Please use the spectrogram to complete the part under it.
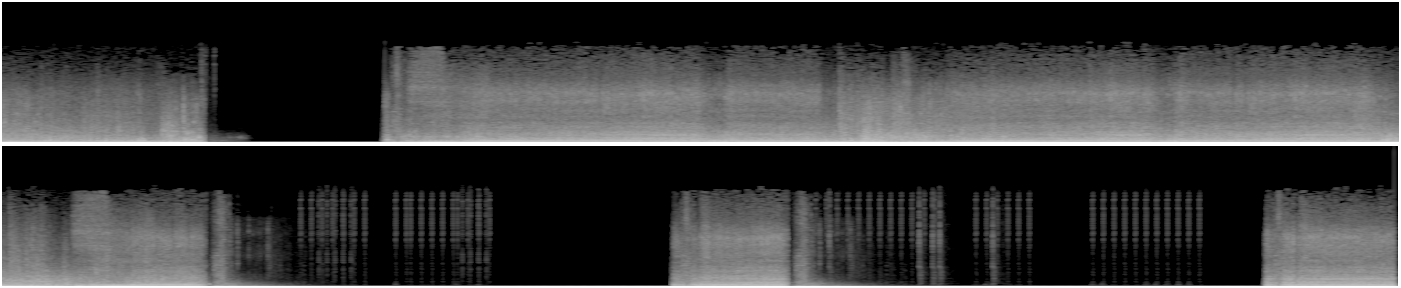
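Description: Tyres skid and grind over gravel.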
